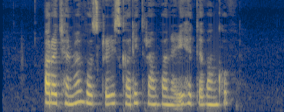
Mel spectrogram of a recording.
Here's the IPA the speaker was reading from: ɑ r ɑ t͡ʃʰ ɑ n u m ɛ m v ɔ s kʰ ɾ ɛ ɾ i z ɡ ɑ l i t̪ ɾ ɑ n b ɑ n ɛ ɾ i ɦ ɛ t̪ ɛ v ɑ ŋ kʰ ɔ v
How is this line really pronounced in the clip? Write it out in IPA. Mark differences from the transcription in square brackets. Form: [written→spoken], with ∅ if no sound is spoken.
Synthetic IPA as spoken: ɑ r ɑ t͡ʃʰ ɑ n u m ɛ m v ɔ s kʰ ɾ ɛ ɾ i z ɡ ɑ l i t̪ ɾ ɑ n [b→v] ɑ n ɛ ɾ i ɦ ɛ t̪ ɛ v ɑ ŋ kʰ ɔ v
